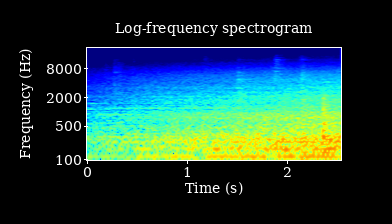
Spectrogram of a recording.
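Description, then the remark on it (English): Steady low rumble of a Metro L Line (Gold Line) light rail train in motion above ground, heard from aboard, with a broad hum that builds slightly louder over a few seconds and no voices. “Welcome aboard the Metro L Line Gold.”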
